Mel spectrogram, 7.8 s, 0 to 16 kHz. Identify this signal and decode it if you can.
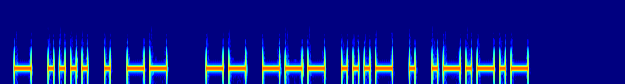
Morse code, heard as a keyed tone, about 17 wpm, 700 Hz. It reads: THEM MOVE.
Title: A Sound Of Thunder 17wpm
